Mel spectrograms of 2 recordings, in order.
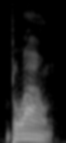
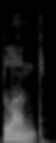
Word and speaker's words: Blount: say your second name Blount is that how you say it it's pronounced blunt I think Blount is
